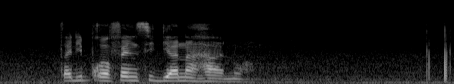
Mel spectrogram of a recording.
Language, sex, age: Southern Sotho, male, 21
